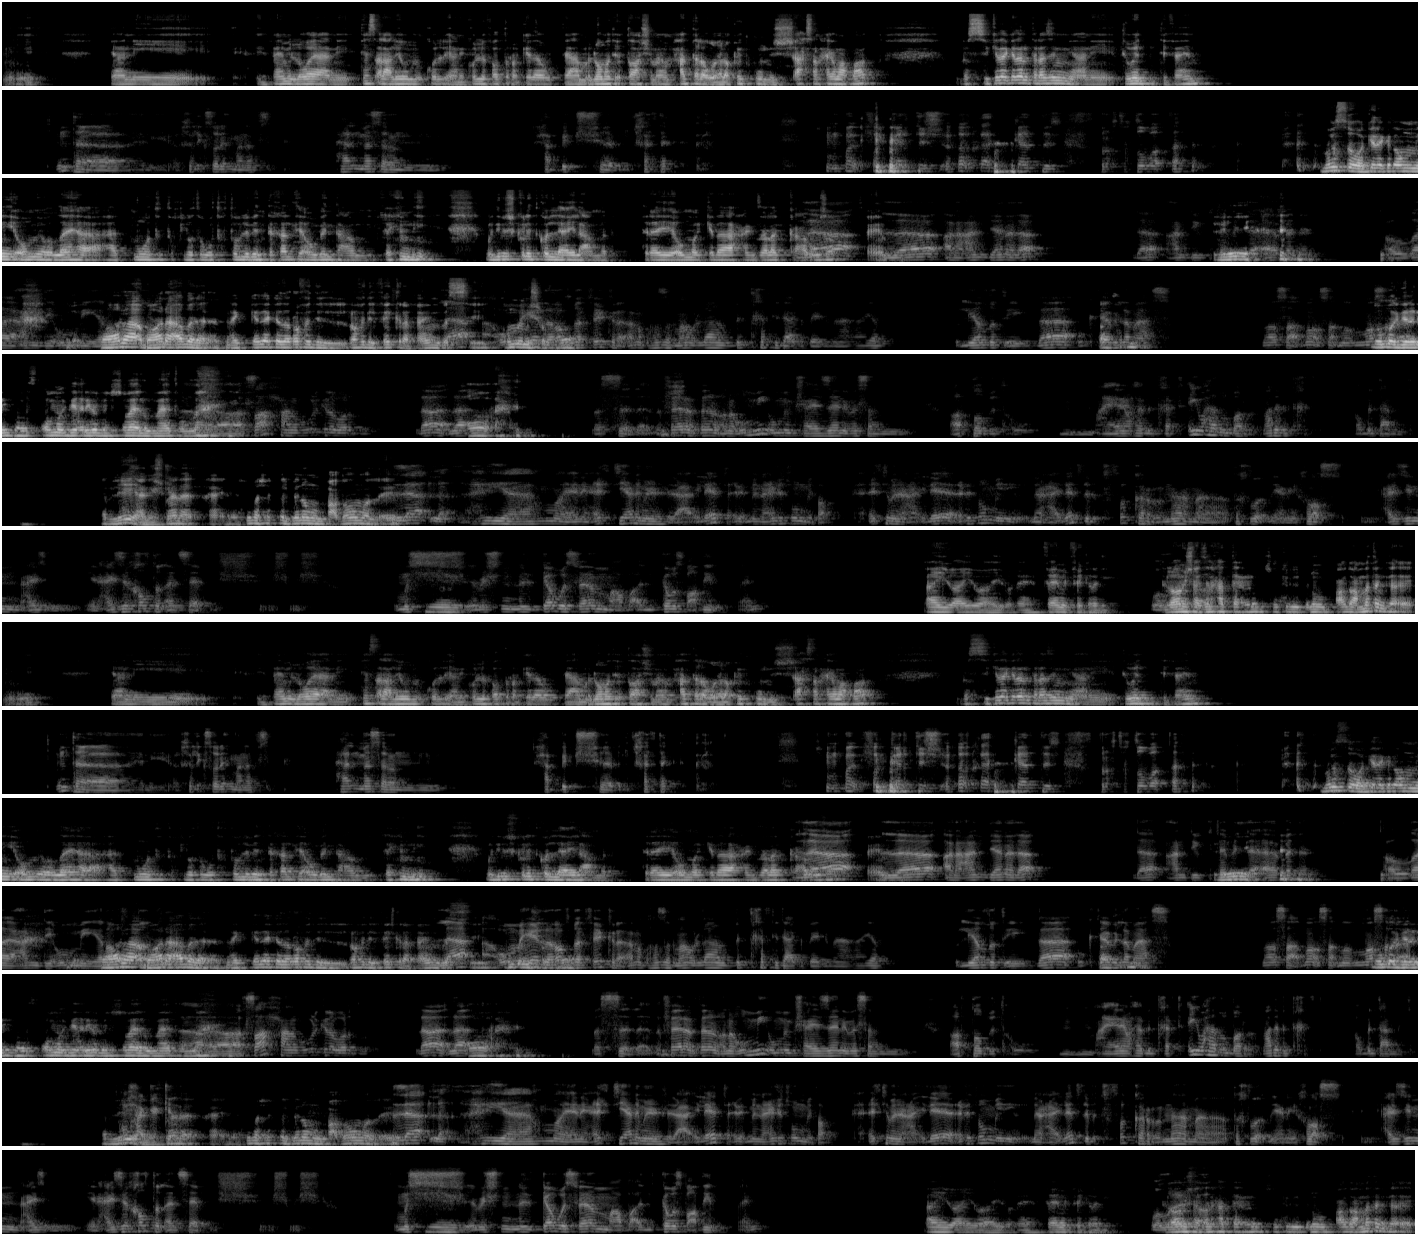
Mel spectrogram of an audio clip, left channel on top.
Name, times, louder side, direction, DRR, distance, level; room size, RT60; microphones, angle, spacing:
voice 1, 0.0-0.3 0.7-0.8 1.1-2.0 2.5-9.3 9.6-12.0 22.9-23.2 24.1-24.2 27.4-34.4 34.7-36.7 37.0-37.2 40.4-40.8 41.1-41.3 42.7-48.2 53.5-53.8 56.2-58.8 61.3-62.0 71.8-74.8 89.2-89.6 94.2-96.0 96.6-99.0, left 5 dB, 85° left, 0.6 m, -28 dB
voice 2, 14.7-16.8 17.5-18.6 19.5-20.8 21.1-21.3 21.9-22.1 22.4-26.0 27.0-27.2 36.2-36.8 37.1-38.7 39.6-41.4 42.1-44.0 46.8-51.3 52.0-54.2 55.1-56.6 58.4-60.3 60.8-61.6 62.5-66.9 67.2-69.7 70.2-70.6 72.0-72.6 74.7-88.3 88.9-92.5 96.4-97.0, right 3 dB, 35° right, 1.0 m, -40 dB
8.9 x 4.7 x 3.6 m
head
